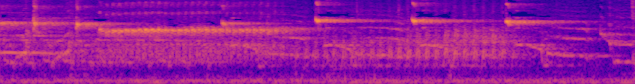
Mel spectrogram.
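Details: Caged Waterslager canaries in song training, kept in combinations to develop melody, tone and tempo; long, clear whistled notes held high, then sharp bright chips repeated about every half second over a soft rolling trill.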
